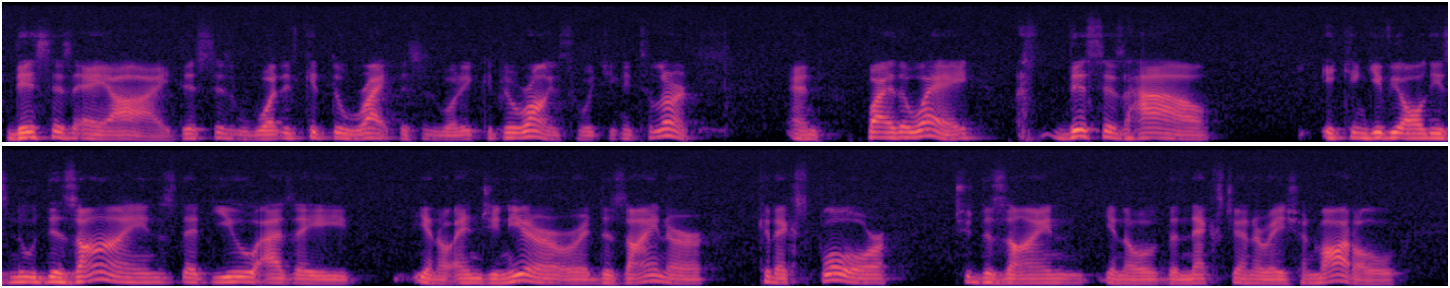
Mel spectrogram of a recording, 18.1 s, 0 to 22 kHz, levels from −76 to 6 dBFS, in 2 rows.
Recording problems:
hiss; noticeable; throughout; 20 dB below the speech

